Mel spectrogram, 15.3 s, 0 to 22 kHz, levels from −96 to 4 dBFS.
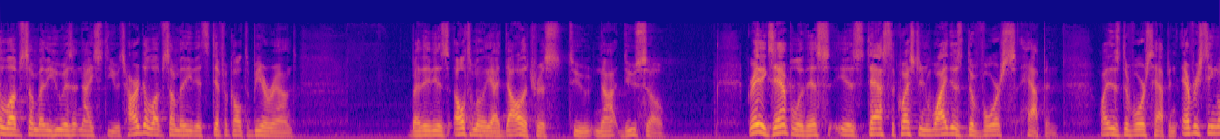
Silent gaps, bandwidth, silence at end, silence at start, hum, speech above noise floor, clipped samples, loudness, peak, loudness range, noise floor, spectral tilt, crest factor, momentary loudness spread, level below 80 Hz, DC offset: none; 11.5 kHz; 0 s; 0 s; none; 32 dB; under 0.1%; -28 LUFS; -8 dBFS; 6 LU; -59 dBFS; -5 dB/octave; 20 dB; 11 LU; -60 dBFS; under 0.1%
